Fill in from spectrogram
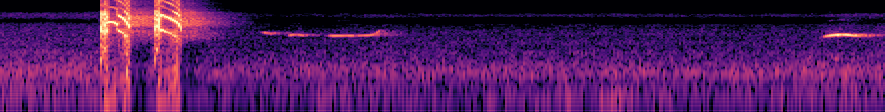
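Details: Angry pet parrot during molt, kept indoors: two quick harsh raspy squawks in succession, then a thin level whistle and a later brief rising whistled squeak against a constant background hum.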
